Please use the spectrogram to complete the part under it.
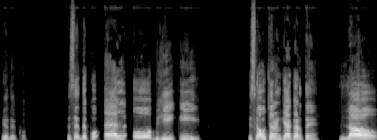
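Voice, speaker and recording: A man teaching an English reading lesson in a classroom style, slowly drilling pronunciation and often asking if it is clear. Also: high-pitched, big pitch swings, darkish tone, no room sound, studio quality. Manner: keeps checking understanding with questions.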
